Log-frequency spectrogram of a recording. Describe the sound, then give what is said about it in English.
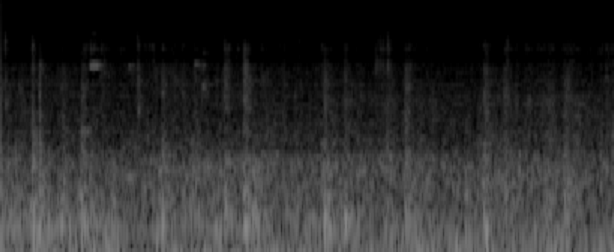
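Steady low rumble of a moving train car fills the space, with faint intermittent creaks and rattles over the continuous drone, heard from inside. “The creaking and bobbing of the train keeping me awake.”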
